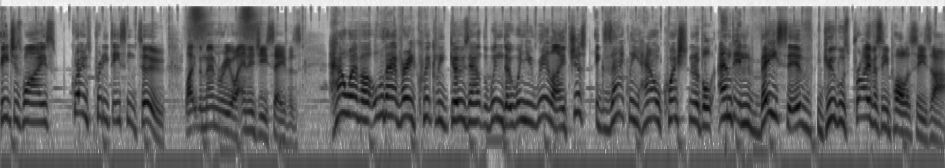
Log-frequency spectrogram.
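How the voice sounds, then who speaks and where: Faint music plays in the background while a man speaks at a moderate pace. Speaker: tech reviewer. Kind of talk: scripted tech review commentary. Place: studio. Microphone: lapel.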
